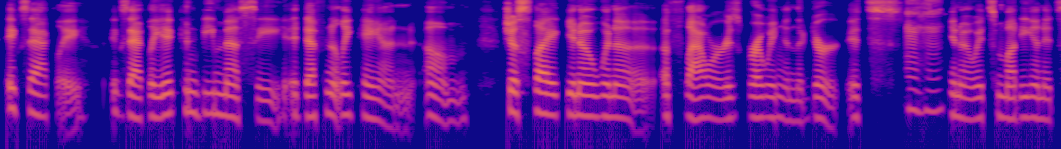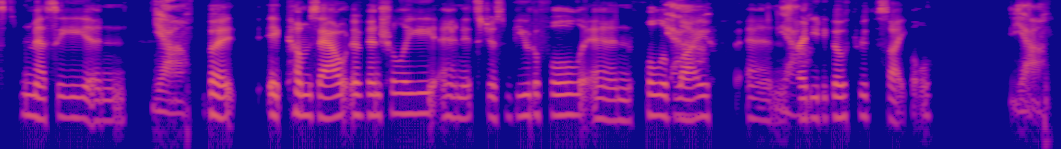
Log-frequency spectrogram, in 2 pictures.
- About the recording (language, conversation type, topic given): English, unstructured, How has conflict unexpectedly brought people closer?
- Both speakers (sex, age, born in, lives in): female, 45-49, United States, United States; female, 50-54, United States, United States
- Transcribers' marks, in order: tapping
